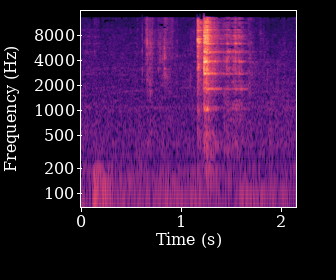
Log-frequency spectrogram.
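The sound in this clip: Cutlery and dishes clink during a meal: one bright clink rings out, with a few faint knocks before it, and no talking.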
